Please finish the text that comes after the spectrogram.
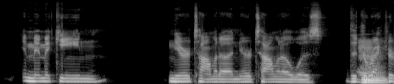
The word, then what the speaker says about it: Automata: but He's a cool boss, but yeah, Nier Automata for you is, or Automata is how you say it.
